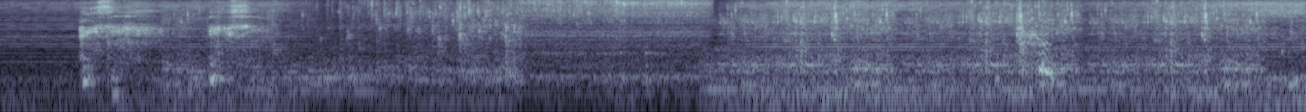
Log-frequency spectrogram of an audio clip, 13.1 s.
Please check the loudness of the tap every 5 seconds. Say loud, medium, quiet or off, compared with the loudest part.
medium, loud, loud.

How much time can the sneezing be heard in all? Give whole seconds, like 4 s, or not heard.
3 s.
